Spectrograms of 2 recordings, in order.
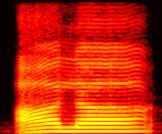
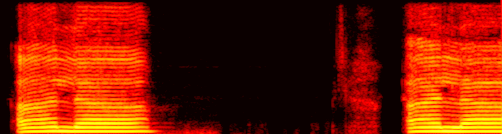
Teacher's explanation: हमजा के ऊपर सिर्फ जबर है ना तो जबर की आवाज बहुत छोटी रखनी है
